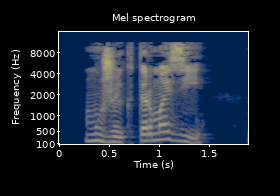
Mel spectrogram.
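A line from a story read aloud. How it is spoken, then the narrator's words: Rough. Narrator (Russian): грубо произносит Денис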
